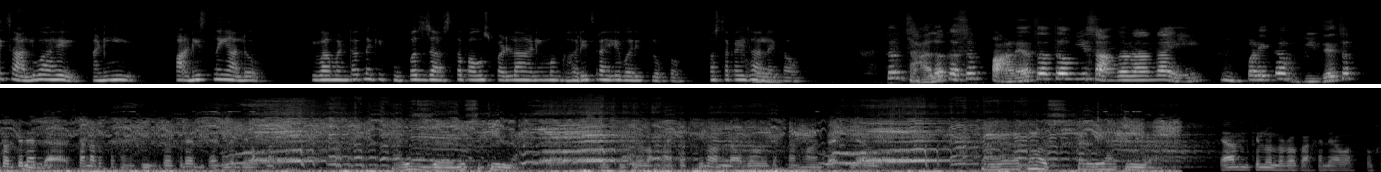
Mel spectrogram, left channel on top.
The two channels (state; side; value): different; both; correlation 0.00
